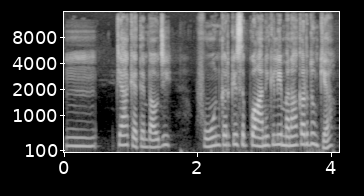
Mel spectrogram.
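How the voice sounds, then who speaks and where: A woman's voice: on the high side, steady tone, a little fast, mellow, no room sound, clean studio sound, natural voice. A woman playing a young, anxious, respectful daughter-in-law in a cartoon story, earnest and questioning. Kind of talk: Hindi cartoon story dialogue.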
